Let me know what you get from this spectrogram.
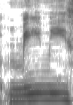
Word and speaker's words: Meme: I am Mimi Simpson. My name is spelled M-E-M-E, like Mimi. Not you. So it's Mimi Simpson on Facebook, and Twitter is it's Mimi Bitches.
